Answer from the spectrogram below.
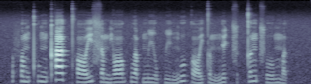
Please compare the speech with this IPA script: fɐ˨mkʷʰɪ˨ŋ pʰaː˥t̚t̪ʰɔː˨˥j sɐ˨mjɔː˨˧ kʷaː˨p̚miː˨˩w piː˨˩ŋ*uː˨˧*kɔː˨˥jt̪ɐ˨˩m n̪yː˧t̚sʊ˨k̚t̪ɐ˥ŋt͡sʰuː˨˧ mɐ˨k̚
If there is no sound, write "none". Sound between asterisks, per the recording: uː˥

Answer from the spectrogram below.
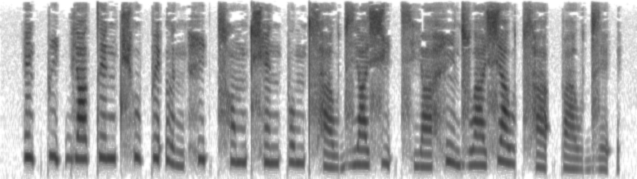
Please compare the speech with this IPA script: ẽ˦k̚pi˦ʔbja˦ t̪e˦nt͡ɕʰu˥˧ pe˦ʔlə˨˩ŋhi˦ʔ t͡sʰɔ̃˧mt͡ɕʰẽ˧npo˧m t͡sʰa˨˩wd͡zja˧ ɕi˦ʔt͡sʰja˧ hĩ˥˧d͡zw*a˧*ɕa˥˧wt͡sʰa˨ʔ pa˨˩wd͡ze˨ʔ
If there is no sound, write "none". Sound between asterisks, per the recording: a˧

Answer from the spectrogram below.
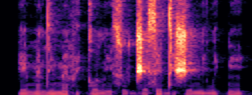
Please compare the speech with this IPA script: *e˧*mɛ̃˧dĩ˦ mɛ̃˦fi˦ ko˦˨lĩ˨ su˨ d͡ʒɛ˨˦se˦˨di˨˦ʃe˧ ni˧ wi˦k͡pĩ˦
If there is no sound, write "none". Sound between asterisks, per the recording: e˧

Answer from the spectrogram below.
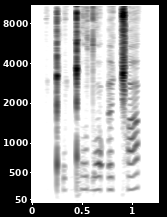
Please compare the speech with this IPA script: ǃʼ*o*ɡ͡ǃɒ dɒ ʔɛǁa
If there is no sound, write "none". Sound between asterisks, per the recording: o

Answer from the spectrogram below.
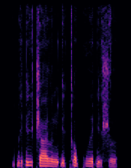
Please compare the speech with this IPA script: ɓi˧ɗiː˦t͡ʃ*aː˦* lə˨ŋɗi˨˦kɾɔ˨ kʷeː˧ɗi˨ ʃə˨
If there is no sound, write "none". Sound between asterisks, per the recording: aː˧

